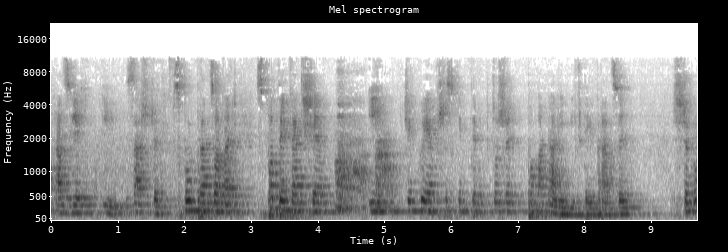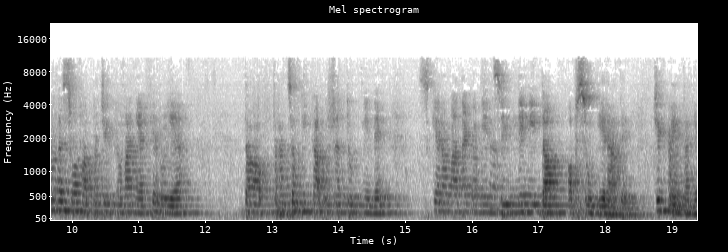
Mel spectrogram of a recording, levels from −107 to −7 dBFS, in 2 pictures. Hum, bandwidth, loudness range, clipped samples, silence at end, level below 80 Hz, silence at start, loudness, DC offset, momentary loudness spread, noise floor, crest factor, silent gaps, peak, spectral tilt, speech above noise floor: none; 11 kHz; 4 LU; under 0.1%; 0 s; -56 dBFS; 0 s; -34 LUFS; under 0.1%; 10 LU; -57 dBFS; 18 dB; none; -16 dBFS; -6.5 dB/octave; 23 dB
